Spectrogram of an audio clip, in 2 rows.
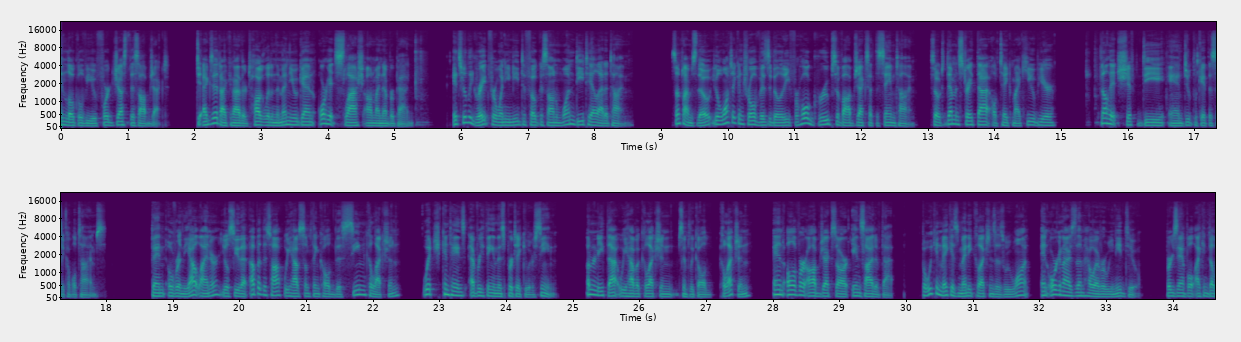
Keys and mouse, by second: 13.9 click, 15.2 shift+d, 15.9 click, 16.0 shift+d, 17.5 shift+d, 34.4-34.6 drag.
